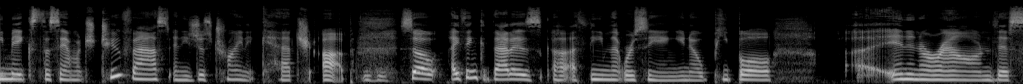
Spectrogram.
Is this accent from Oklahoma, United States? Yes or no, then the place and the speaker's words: no; Long Island, New York, United States; Chris and I grew up on Long Island.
